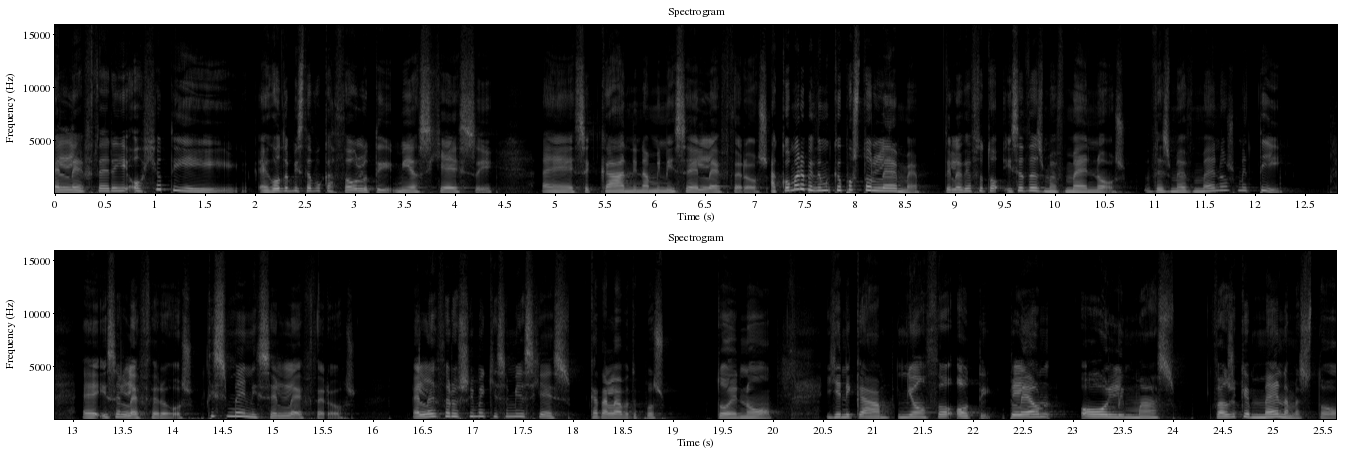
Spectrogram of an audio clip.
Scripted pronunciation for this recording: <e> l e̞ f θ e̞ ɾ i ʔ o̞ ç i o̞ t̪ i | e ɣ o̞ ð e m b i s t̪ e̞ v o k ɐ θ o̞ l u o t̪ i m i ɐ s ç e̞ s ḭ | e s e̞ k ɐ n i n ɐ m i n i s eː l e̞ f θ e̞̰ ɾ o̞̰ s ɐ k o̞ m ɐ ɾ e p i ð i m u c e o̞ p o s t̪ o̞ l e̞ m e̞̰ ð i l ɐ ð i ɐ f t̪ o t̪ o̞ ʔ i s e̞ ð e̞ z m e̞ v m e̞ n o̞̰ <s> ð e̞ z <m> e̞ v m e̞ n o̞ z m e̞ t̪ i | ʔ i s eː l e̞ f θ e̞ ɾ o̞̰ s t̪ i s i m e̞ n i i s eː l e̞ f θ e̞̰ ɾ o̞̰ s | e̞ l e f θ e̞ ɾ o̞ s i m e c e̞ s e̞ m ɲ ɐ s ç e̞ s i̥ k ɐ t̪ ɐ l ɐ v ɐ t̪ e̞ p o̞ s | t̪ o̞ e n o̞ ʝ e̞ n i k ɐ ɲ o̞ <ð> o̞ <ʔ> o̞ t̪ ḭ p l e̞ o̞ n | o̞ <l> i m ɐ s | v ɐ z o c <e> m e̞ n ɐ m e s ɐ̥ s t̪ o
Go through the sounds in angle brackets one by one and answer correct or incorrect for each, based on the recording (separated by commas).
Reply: correct, correct, correct, incorrect, correct, correct, correct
